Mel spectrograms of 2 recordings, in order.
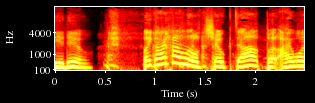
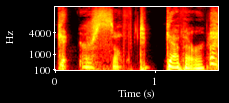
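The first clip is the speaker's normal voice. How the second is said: hushed whisper under the breath; 3 semitones lower, 4 dB quieter than usual. Retelling what was said to someone in a movie theater: retelling a whisper. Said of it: "I whispered".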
